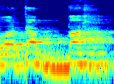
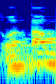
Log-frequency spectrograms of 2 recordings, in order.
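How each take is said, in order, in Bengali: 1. শেষের ব-কে চাপ দিয়ে পড়া হয়, ফলে একটি হ ধ্বনি যুক্ত হয়। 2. শেষের ব ছোট করে পড়া হয়, এতে কোনো হ যুক্ত হয় না। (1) "ধাক্কা দিয়ে বলি" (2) "বাটা ছোট করে বলবো"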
